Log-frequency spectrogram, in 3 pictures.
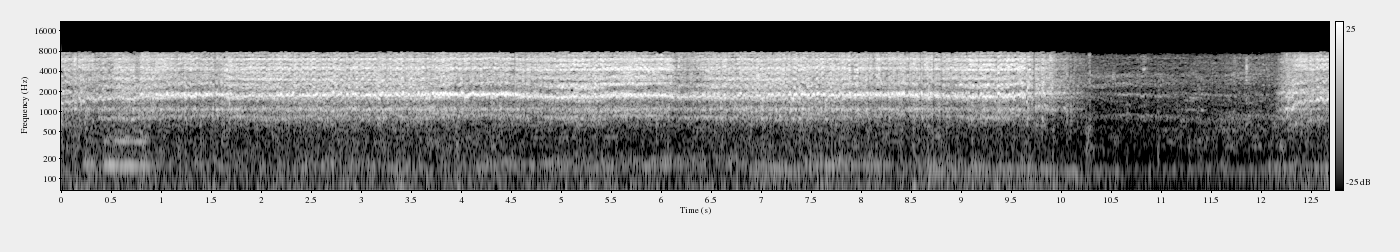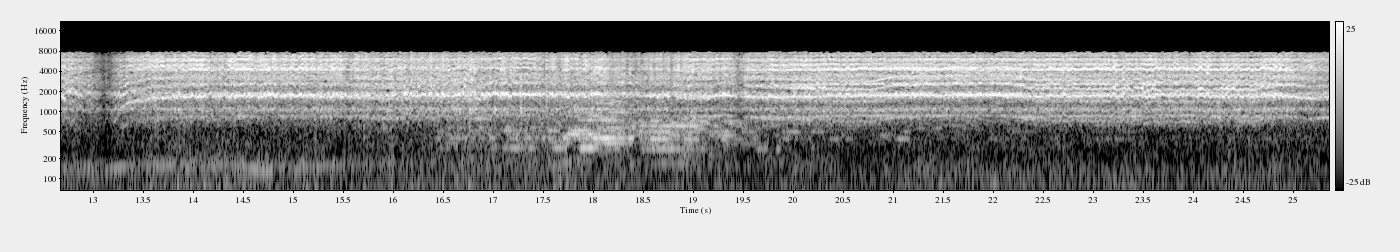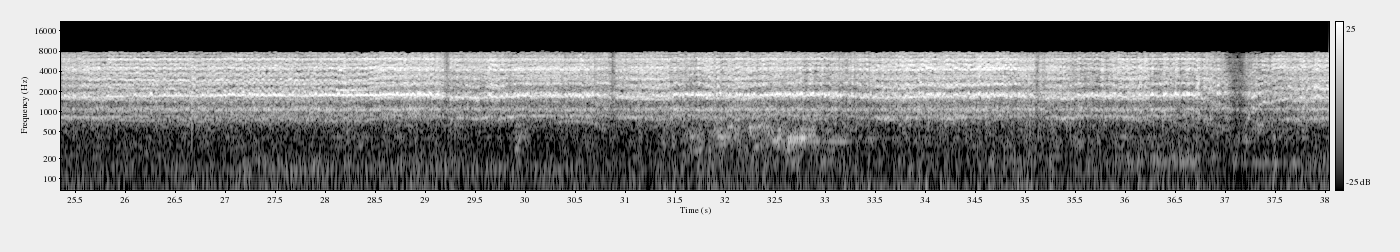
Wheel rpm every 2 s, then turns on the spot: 190, 210, 220, 210, 200, 10, 110, 230, 220, 230, 220, 220, 210, 210, 220, 220, 220, 220, 160.
none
